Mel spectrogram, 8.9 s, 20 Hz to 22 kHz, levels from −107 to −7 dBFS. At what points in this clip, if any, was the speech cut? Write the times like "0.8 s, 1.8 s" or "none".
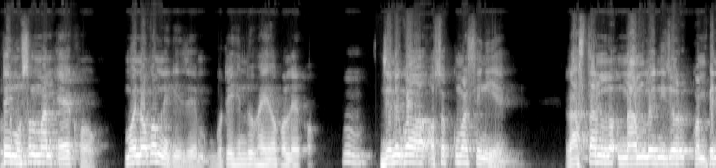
4.6 s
